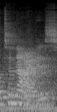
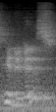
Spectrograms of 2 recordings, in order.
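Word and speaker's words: tinnitus: Okay, tinidis or tonitis as some some people say or tendonitis to your tendons. It's been called tendonitis about 50% of the time. So the correct way to say is tinidis, but that's okay.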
